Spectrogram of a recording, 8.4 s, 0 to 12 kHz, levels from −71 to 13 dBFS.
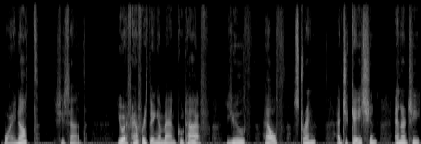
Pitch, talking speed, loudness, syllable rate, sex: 165 Hz, 105 wpm, -19 LUFS, 4.1 syllables/s, male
